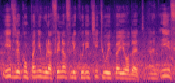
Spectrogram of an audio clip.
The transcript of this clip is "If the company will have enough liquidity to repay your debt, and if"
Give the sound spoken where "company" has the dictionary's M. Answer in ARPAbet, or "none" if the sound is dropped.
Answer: none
